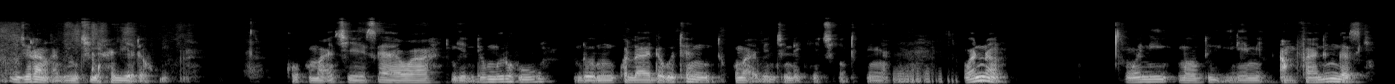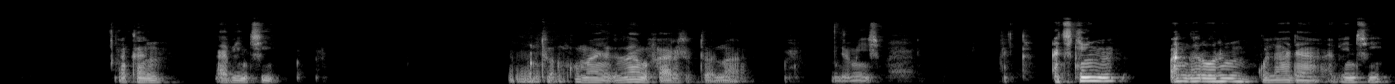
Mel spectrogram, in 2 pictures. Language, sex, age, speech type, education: Hausa, male, 15-29, spontaneous, tertiary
